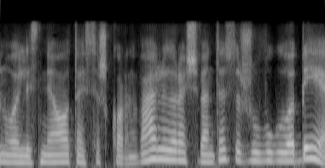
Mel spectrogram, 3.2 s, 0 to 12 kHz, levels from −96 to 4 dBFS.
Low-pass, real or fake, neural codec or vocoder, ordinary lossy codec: 7.2 kHz; fake; codec, 16 kHz, 0.7 kbps, FocalCodec; MP3, 64 kbps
